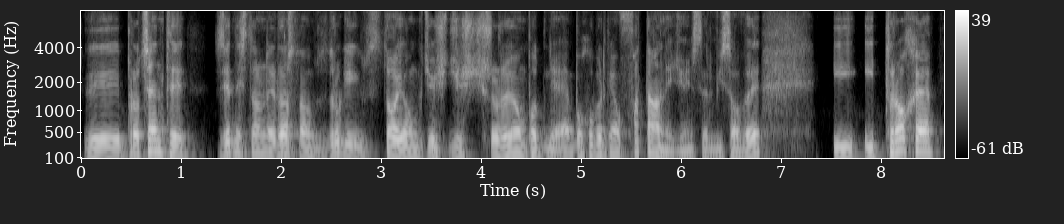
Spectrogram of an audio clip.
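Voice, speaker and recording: A man's voice: mid-range voice, moderate pace, mellow. A man who commentates tennis, telling stories in casual chat, rambling with many fillers and restarts. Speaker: tennis commentator and show host.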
